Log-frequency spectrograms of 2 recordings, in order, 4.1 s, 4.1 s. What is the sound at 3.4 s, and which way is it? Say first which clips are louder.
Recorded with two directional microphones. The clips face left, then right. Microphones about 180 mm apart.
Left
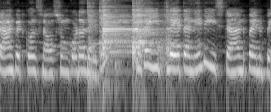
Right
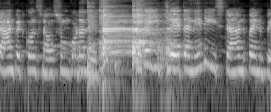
Speech: even; 45° left (ahead or behind).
